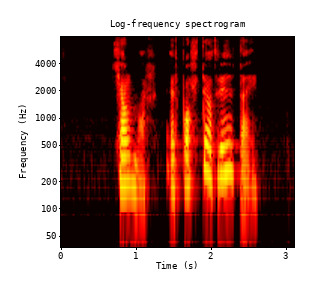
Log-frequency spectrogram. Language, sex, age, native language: Icelandic, female, 60-69, Icelandic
